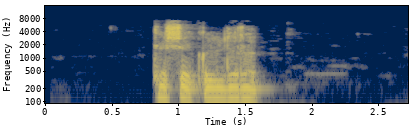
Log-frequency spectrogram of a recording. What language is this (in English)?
Bashkir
